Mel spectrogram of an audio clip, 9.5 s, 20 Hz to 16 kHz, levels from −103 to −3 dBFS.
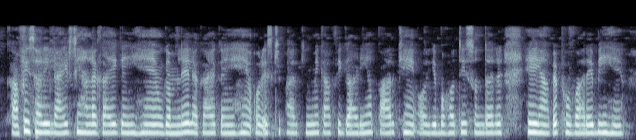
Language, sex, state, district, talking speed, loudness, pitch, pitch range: Hindi, female, Bihar, Jahanabad, 190 wpm, -16 LUFS, 220 Hz, 215-225 Hz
